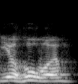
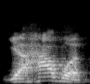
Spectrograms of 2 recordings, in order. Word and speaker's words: Yahawah: all right it's not Yahweh uh it's not Yahweh right it is pronounced yahawah in the Hebrew all right yahawah in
